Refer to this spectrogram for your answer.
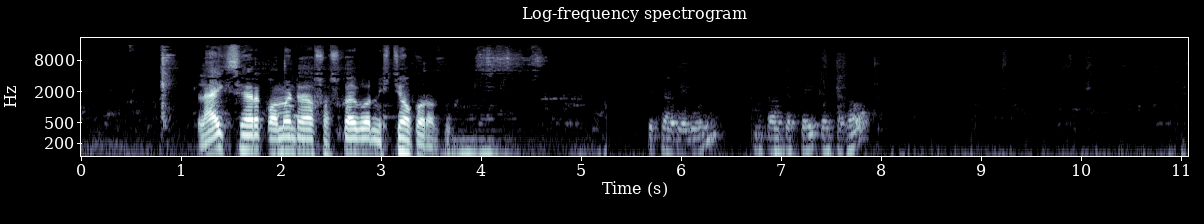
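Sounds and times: banknotes rustling: 7.5 - 11.0.

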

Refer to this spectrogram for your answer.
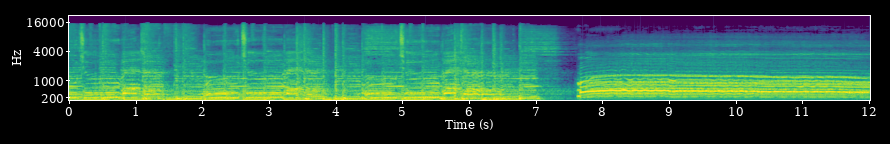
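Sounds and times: choir holding long chord: 7.6 - 12.0.

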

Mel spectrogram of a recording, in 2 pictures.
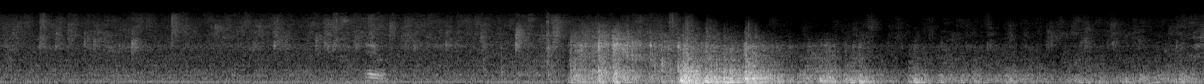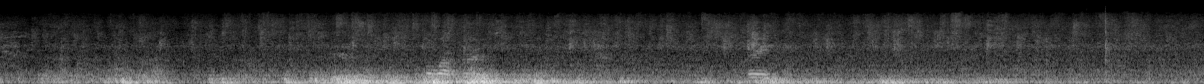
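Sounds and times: heavy rain: 0.0 - 24.0
thunder rumbling: 5.5 - 24.0.

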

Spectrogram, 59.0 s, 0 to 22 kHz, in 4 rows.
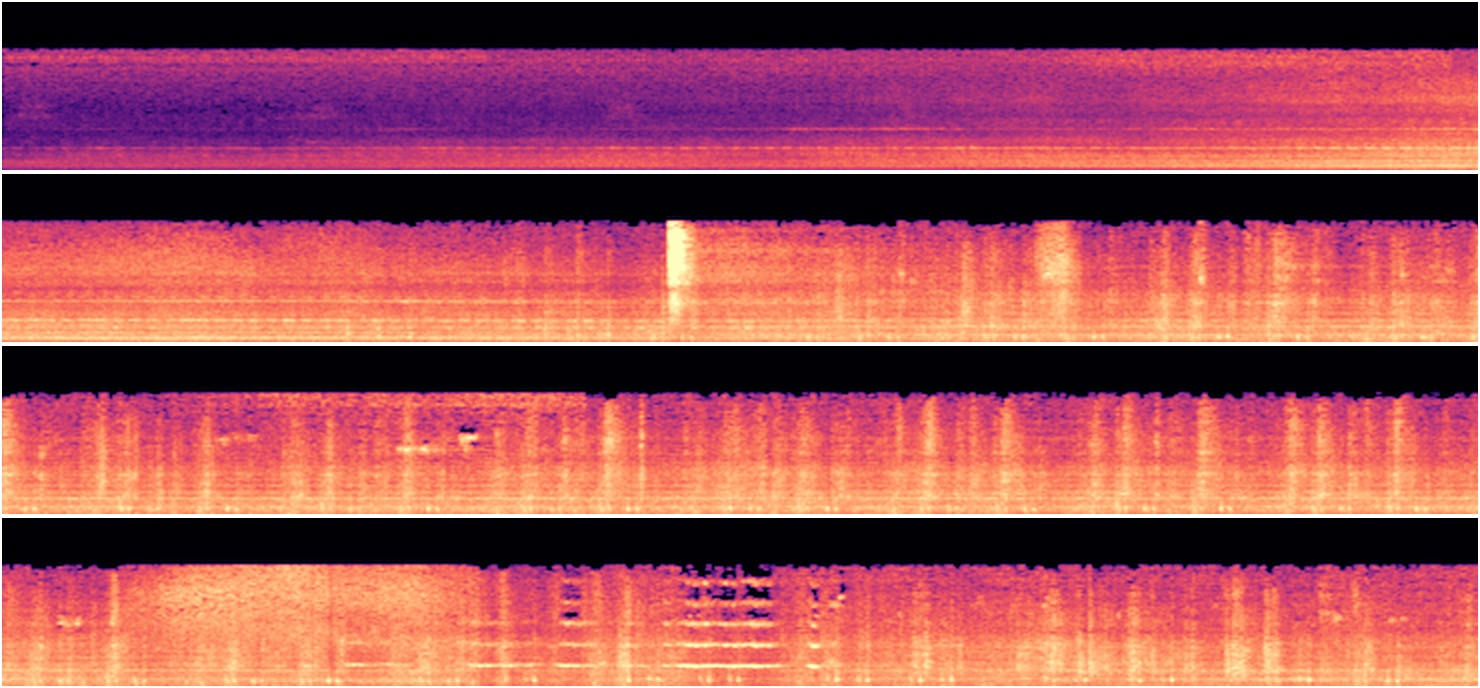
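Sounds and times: train wheels rumbling on rails: 2.0 - 59.0
high-pitched wheel squeals: 4.1 - 23.0, 47.6 - 52.7
wheels clacking over rail joints: 47.3 - 59.0.

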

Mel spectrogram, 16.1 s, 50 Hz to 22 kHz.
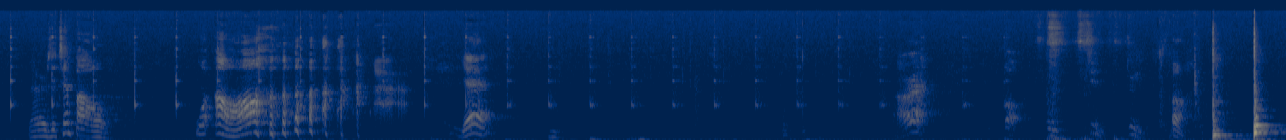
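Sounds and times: faint metronome click: 0.0 - 2.4, 6.3 - 11.2.

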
